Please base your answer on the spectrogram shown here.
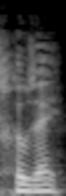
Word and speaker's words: Jose: So what kind of ways do they mispronounce it? Because Jose, it's Jose.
